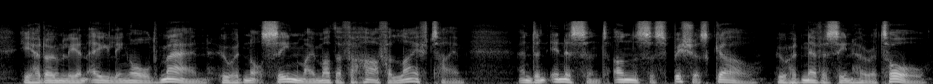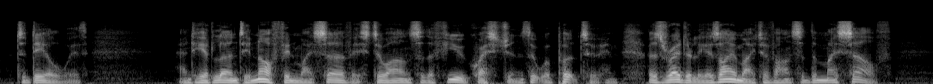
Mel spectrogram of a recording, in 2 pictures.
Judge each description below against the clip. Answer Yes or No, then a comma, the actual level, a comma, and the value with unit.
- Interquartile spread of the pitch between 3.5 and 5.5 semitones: Yes, average, 3.9 semitones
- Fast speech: No, average, 190 wpm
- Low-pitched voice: Yes, very low, 85 Hz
